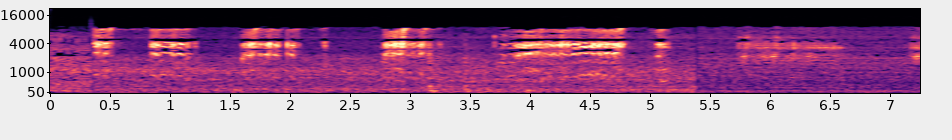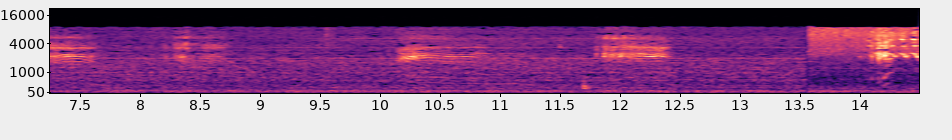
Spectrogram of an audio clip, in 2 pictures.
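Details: Cat chattering at a bird or insect out of reach: rapid clipped ekekek bursts repeated in quick succession over a steady background hiss, with a few faint chirps later.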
